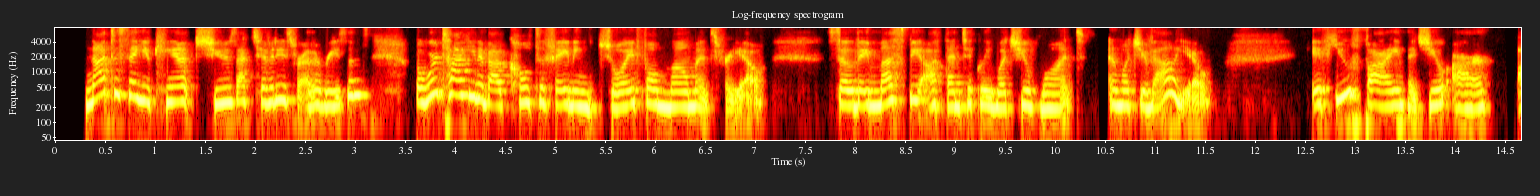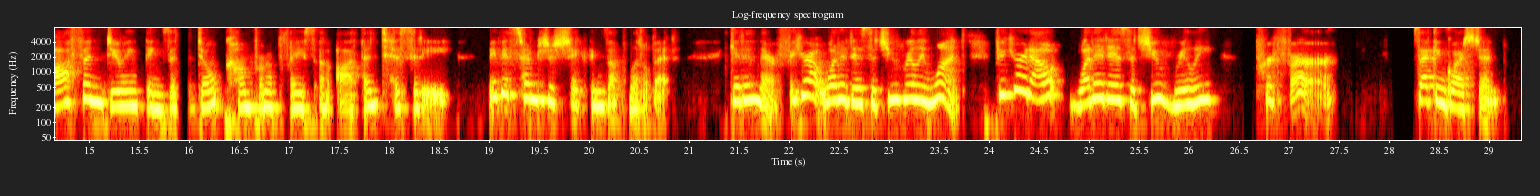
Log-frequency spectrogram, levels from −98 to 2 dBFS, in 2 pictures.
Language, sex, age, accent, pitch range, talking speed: English, female, 20-39, American, 205-285 Hz, 170 wpm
